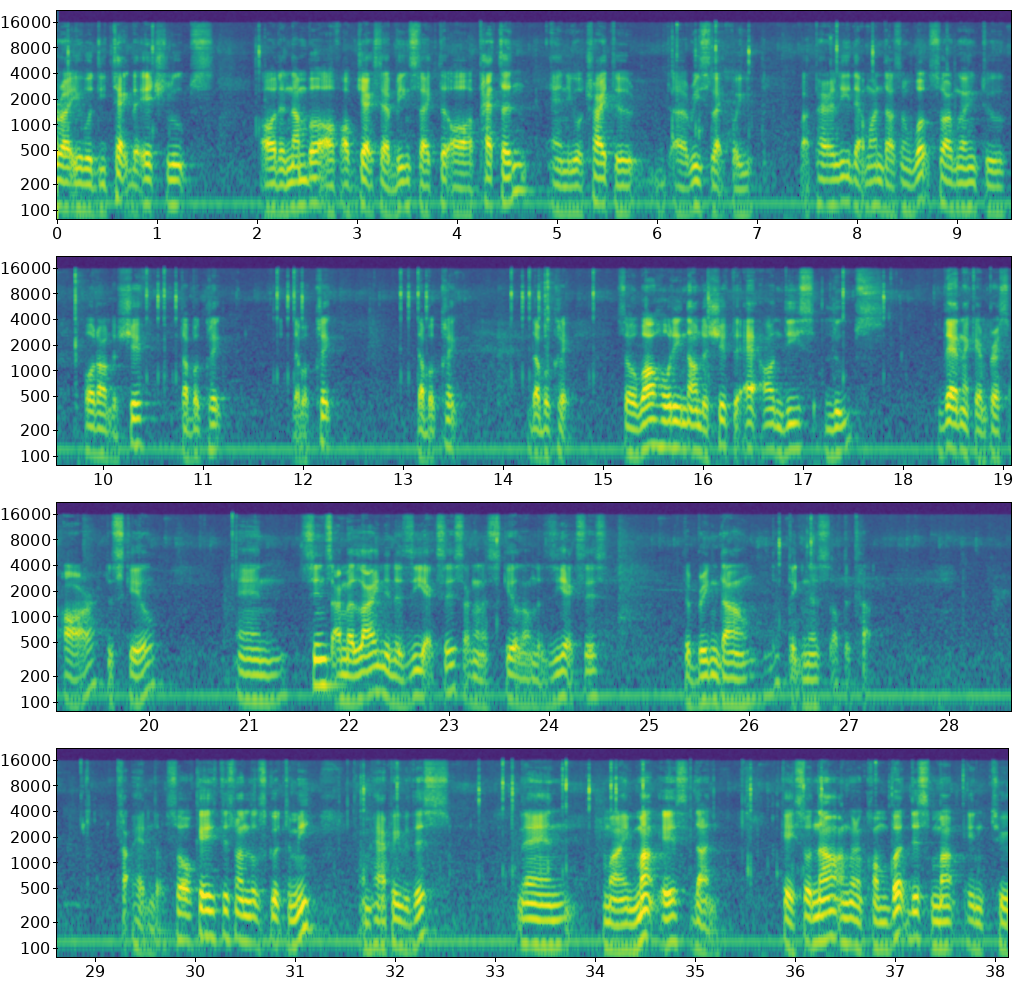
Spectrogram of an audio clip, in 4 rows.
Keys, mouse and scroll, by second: 1.0 alt+click, 6.2 alt+middle click, 6.6 alt+click, 7.8 alt+click, 10.4 shift+click, 11.8 shift+click, 13.0 shift+click, 13.2 shift+click, 14.1 shift+click, 17.4 alt+click, 23.5-26.5 drag, 26.7-31.7 alt+drag, 32.1 right click, 33.1 click, 33.5 scroll down 1, 33.7 alt+click, 34.5 alt+click, 35.9 scroll down 1, 36.1 alt+click, 36.5 scroll up 1, 36.8 alt+middle click.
